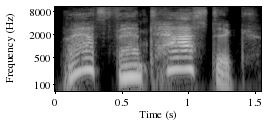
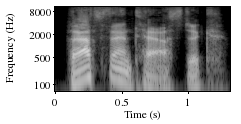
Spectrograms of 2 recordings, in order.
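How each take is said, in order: First: High, slow, delighted; sincerely thrilled, pitched well up; genuine praise. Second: Low, slow, unimpressed; mock praise in a low voice; sarcastic. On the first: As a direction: stretch fantastic out high with real enthusiasm. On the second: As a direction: drop the pitch and drag it out sarcastically. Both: Shown as a demonstration. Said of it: "one is genuine and one is sarcastic".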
